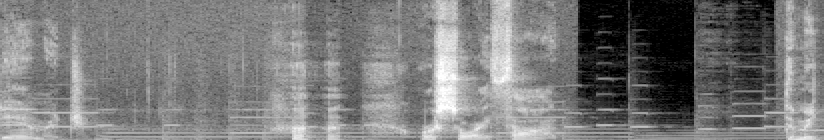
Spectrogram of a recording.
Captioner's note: chuckles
